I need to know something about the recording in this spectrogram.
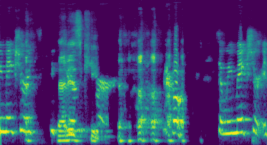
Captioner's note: laughs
